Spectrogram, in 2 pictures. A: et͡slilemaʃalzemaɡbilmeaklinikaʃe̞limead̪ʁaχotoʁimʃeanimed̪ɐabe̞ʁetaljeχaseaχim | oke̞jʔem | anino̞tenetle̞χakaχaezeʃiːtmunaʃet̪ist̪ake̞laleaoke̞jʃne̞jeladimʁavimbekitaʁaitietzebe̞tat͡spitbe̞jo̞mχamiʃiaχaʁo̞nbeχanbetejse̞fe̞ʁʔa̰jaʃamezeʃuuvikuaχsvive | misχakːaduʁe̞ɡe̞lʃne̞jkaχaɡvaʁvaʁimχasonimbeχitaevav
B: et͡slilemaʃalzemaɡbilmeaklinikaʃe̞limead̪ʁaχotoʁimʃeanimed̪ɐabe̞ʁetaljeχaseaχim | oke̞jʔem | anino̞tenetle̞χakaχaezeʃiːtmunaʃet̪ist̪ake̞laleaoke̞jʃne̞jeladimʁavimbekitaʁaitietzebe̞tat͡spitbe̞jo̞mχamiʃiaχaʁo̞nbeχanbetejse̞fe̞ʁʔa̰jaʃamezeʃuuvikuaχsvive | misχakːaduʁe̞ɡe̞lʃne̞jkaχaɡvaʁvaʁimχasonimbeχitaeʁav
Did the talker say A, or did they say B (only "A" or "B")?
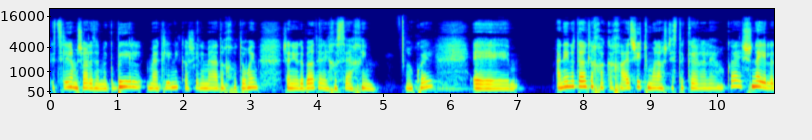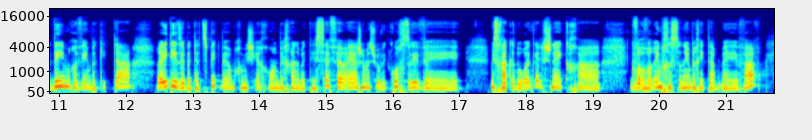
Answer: A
